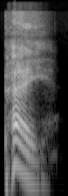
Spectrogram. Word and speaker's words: Phat: The seed mantra Phat, in its Tibetan pronunciation would be Pei, is often associated with the mantras of wrathful deities.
